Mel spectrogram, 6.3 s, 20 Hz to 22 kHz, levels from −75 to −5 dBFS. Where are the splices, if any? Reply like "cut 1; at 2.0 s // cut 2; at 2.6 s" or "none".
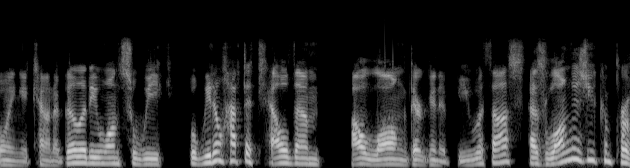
cut 1; at 1.8 s // cut 2; at 5.2 s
